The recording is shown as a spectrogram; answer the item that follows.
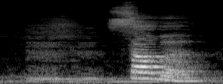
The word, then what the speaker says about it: sour: Sour. S-O-U-R. Sour, not sore. S-O-R-E will pronounce as sour, and sour means the thing that contains tangy flavor, kata flavor.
